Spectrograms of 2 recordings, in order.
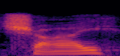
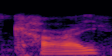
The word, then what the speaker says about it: chi: and please bear in mind that it is pronounced like a kicking kit it's not a chat uh it's not shy uh as in like chai ovena it's kai uh also like the the son of wayne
